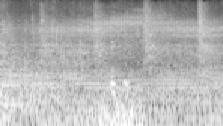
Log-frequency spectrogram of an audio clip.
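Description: A low, steady rumbling noise with no clear events in it.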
